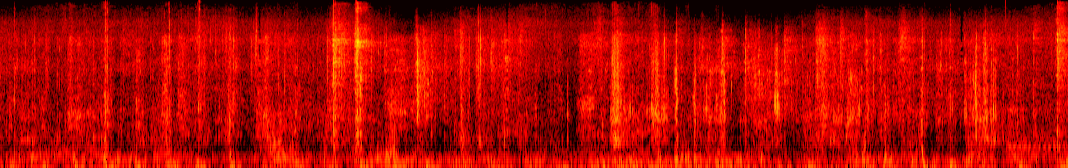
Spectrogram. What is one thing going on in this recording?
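Footsteps run quickly over dry dirt and grass.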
